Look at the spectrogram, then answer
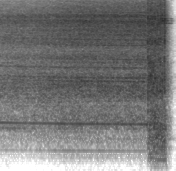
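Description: Handheld power screwdriver driving a ball stud into an RC car shock tower, a steady whirring motor run that rises slightly, then a brief louder grinding burst before it cuts off.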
